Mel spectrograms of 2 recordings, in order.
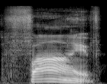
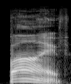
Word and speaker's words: five: puse aquí pues es recordar la pronunciación de la letra i cuando está sola a i entonces decimos Five Five esta e no se pronuncia F esta está sencilla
